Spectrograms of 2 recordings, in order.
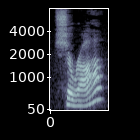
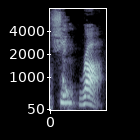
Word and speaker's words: Sherah: So they'll mispronounce it and be like Sherah. And I'm like, Sherah? No, Sherah. She, like she, yes. Her is at the forefront and is the most important thing in supporting women and women supporting women.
